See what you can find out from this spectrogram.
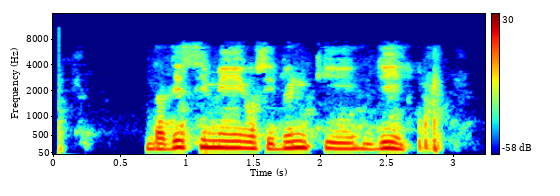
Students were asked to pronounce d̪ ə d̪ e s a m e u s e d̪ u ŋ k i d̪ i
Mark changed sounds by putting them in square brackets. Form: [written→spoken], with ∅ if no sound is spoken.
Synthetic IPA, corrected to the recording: d̪ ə d̪ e s [a→i] m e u s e d̪ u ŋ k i d̪ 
